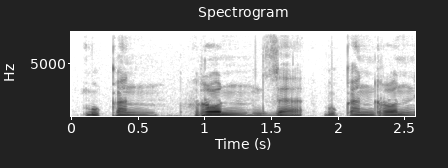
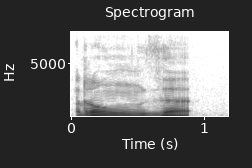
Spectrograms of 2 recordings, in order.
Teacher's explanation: Cara bacanya disamarkan ya, samar sambil dengung. Rongza bukan ronza, bukan ron ya, tapi rongza itu. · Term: ikhfa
